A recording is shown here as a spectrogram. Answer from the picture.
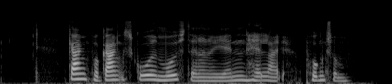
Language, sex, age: Danish, female, 27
